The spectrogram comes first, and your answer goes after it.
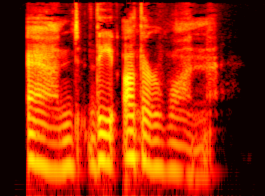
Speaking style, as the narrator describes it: Rolf said through clenched teeth

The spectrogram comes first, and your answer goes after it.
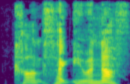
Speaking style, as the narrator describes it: said Ron shakily

